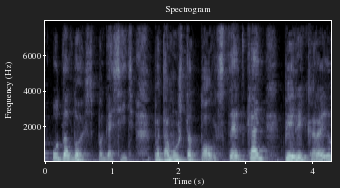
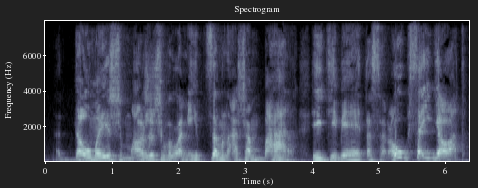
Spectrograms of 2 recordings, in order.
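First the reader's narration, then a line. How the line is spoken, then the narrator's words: Growling. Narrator (Russian): прорычал он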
